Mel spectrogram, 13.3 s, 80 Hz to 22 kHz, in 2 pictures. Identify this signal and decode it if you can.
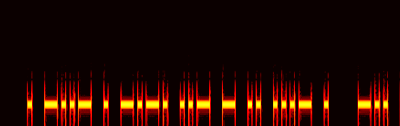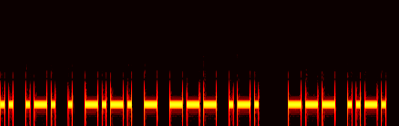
Morse code, heard as a keyed tone, about 17 wpm, 700 Hz. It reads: EXECUTIVE DIRECTOR OF
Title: Sets of 5 Words Encore2 17wpm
